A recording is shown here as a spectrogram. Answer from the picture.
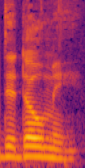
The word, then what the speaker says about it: didomi: I didn't stutter, that's actually how it's pronounced, didomi.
